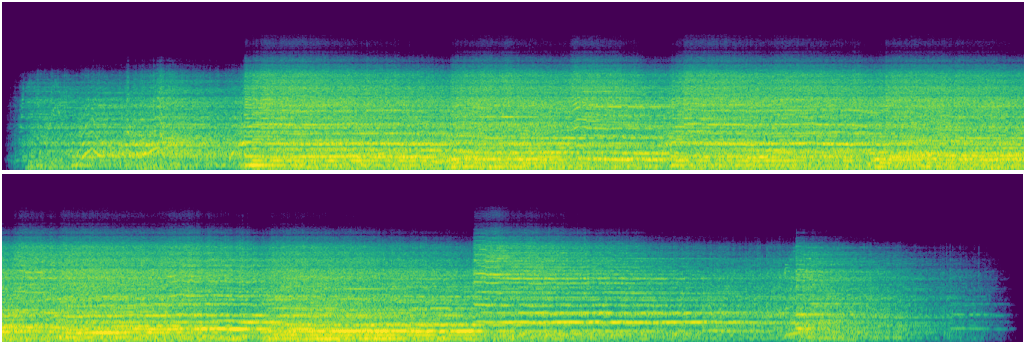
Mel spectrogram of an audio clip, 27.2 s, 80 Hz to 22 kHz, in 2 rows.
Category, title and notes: Music > Solo instrument
super noisy weird shoegaze guitar 87bpm
I have fun playing with my old FAIM stratocoaster and my pedalboard. Only dreammy shoegazing noisy people gonna love it My pedalboard Behringer graphic eq700 Cluster mask5 Nux Horse man Fugu3 Dédalo Toxic Fuzz Retrohead Maquina del tiempo Dédalo Shimverb Mooer Larm Efectos Reverb Alu9 Dédalo Boss Phase Shifter Mvave cube baby 🔥This sample is free🔥👽 If you enjoy my work, consider showing your support by grabbing me a coffee (or two)!
distorsion, heavy, noise, shoegaze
